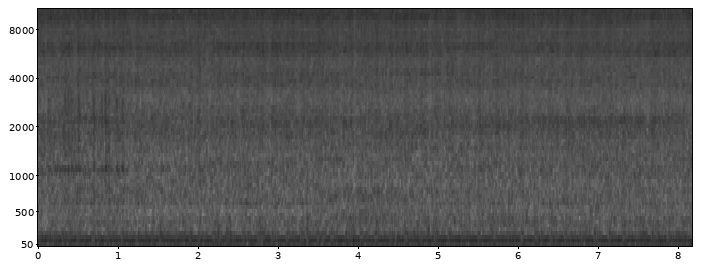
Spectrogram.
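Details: 1975 Cadillac Fleetwood V8 started after replacing valve cover gaskets, checking oil reaches the top end: deep, steady rumble with an even beat, no misses, knocks or hiss; idles smoothly and healthily.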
